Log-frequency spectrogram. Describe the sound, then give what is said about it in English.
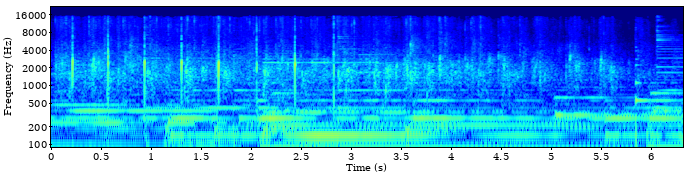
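A church audience applauding for those who had just prayed: a steady crackle of clapping with a few sharper claps standing out, joined after about two seconds by a sustained low musical drone underneath. “Church, can we just give them applause for if they said it?”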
